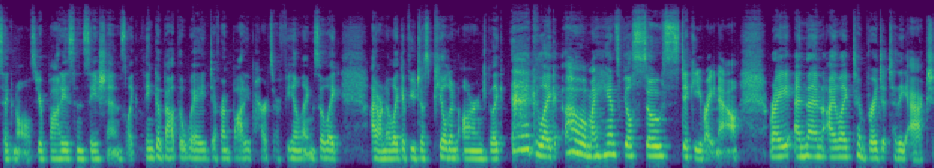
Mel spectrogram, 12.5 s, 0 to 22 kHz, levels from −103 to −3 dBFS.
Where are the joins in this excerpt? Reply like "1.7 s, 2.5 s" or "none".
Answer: none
